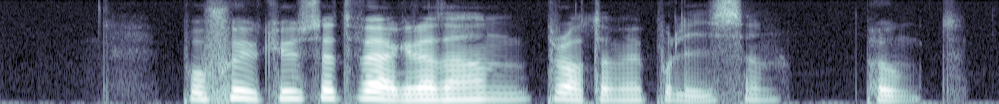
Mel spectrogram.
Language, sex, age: Swedish, male, 24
